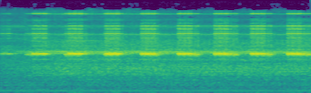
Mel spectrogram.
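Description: A cricket chirps in a steady, repeating rhythm, about two pulses per second, each a shrill high-pitched trill, over a faint low hum. No one speaks.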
